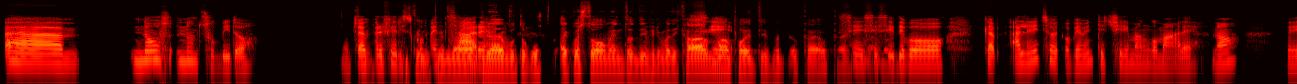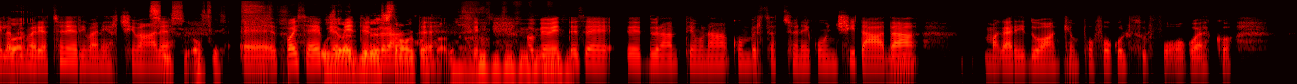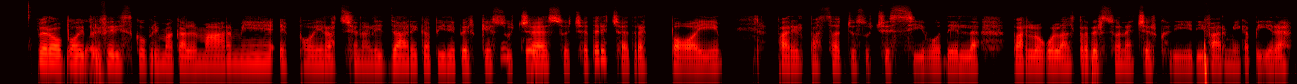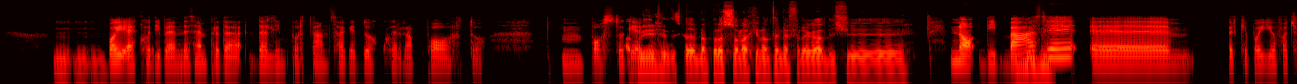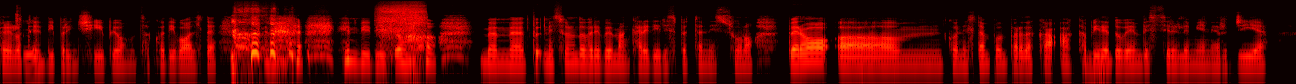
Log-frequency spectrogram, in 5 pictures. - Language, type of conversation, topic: Italian, unstructured, Come gestisci la rabbia quando non ti senti rispettato?
- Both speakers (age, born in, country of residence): 25-29, Italy, Italy; 30-34, Italy, Italy
- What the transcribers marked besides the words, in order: "Cioè" said as "ceh"; tapping; unintelligible speech; chuckle; chuckle; chuckle; laugh; laughing while speaking: "dico"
